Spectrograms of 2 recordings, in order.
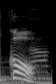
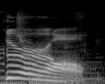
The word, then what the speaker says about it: girl: 不少同学呢在读这个女孩的时候 girl 的时候呢，特别人读成 girl 或者读成 go 都是错的。它这里呢有个儿化音，有个舌侧音重音 girl，要我把两个音都发清楚，这样听起来才很地道哦。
